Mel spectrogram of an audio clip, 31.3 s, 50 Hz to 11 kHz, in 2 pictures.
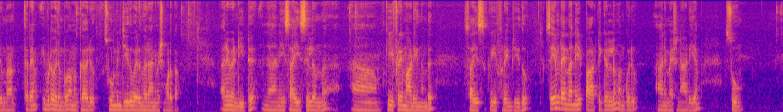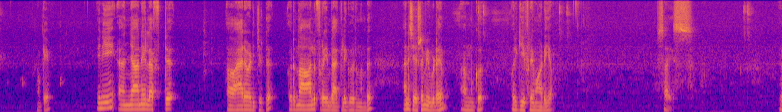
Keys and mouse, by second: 3.6 click, 6.9 click, 15.5 click, 25.2 click, 26.8 click, 30.5 click.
